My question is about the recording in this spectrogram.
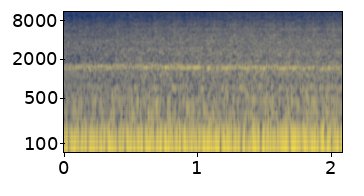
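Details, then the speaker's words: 1992 Corvette V8 at idle with the microphone near the exhaust, after the exhaust repair and with new cats: lumpy, uneven beat with occasional stumbles, clearly a misfire; earlier there was a clogged cat and O2 issues. "absolutely absolutely a misfire no question about it"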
